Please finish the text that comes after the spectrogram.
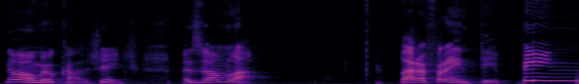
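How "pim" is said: "pim" like a little bell; ding to move things along; imitated chime. Shown as a demonstration. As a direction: make a short chime sound. Chime noise moving to next question.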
